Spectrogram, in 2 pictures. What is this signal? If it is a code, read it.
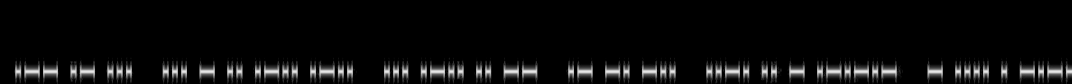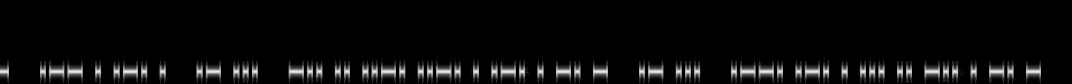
Morse code, heard as a keyed tone, about 26 wpm, 600 Hz. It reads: WAS STILL SLIM AND FIT. THEY WERE AS DIFFERENT AS PRESIDENT
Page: Never 26wpm | CW med Gnister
